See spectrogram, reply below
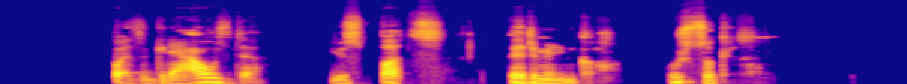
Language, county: Lithuanian, Vilnius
